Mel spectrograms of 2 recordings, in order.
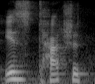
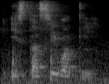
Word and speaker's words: Iztaccíhuatl: Eckenstein joined him later that year, and together they climbed several mountains, including the Iztacha. Okay, hold on. I'm gonna need to press the Wikipedia page so I can pronounce this right.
